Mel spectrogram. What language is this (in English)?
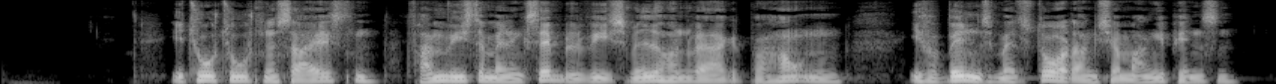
Danish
